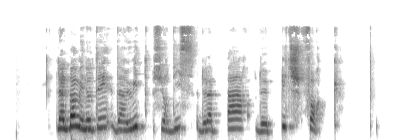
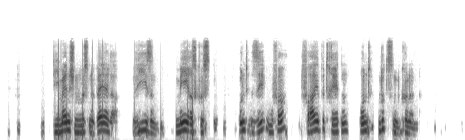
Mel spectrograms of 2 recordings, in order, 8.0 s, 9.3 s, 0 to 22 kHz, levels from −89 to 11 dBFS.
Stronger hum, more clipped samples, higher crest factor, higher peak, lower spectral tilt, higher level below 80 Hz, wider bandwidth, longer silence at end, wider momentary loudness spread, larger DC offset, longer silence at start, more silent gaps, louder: neither; neither; first, 22 dB vs 16 dB; about the same, 0 dBFS vs -2 dBFS; second, -4 dB/octave vs -5.5 dB/octave; second, -70 dBFS vs -52 dBFS; first, 11.5 kHz vs 8 kHz; first, 1.25 s vs 0.95 s; first, 24 LU vs 14 LU; neither; first, 1.15 s vs 0.35 s; second, none vs 0.49-0.80 s, 5.84-5.96 s, 6.98-7.18 s; second, -21 LUFS vs -18 LUFS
